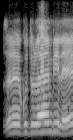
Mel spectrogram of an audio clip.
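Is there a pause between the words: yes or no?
no. The words run together without a pause.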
